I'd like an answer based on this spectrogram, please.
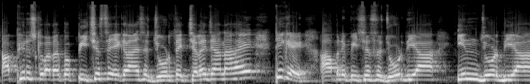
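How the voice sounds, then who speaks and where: A man's voice: high-pitched, a little fast. A male teacher giving a patient, step-by-step lesson, often checking in with "okay" and spelling words out letter by letter. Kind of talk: classroom-style lesson.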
